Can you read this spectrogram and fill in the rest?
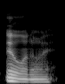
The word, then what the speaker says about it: Illinois: Do you just pronounce the S in Illinois? – Probably.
